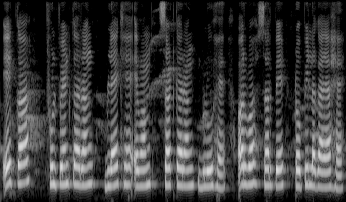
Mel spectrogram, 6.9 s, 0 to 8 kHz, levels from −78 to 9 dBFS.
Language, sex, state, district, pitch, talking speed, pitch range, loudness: Hindi, female, Jharkhand, Garhwa, 255 Hz, 175 wpm, 240-270 Hz, -13 LUFS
